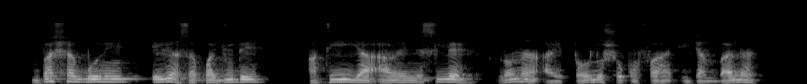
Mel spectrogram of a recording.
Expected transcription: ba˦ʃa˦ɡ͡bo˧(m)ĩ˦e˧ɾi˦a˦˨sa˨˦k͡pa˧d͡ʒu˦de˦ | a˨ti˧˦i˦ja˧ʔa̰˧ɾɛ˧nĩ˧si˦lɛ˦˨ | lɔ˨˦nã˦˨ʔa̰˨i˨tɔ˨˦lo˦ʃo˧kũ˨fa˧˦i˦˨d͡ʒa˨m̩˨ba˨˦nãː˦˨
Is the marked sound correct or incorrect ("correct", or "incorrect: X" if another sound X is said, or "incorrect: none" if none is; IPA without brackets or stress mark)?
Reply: incorrect: n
